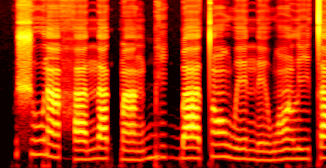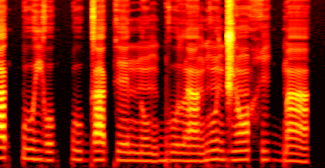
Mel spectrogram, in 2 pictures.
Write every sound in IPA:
ʃ u˦ ɾ ã˧ h a˨ n a˧ k͡p ã˨ ɡ͡b i˧ ɡ͡b a˧ t ɔ̃˦ w e˧ n e˨ w ɔ̃˨˦ l i˧ t a˦ k͡p u˧ j o˨ k͡p u˧ ɡ a˦ k e˧ n ũ˨ ɡ͡b u˧ l ã˧ ɡ ũ˦ d͡ʒ ɔ̃˦ h i˦ ɡ͡b ã˦˨

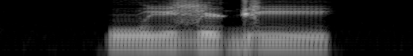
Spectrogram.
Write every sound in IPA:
w i z i ɖ i

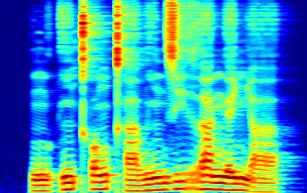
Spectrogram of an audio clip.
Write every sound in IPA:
ŋ ʊ˨ k ĩ˦ kʰ ɔ˦ ŋ kʰ a˨ β ĩ˦ n z i˦ r a˦ ŋ ɛ˦ ɲ a˨

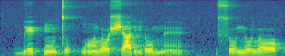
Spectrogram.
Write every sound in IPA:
ɡ͡b e˦ k͡p ũ˧ t o˨ ɡ͡b ɔ̃˨˦ l ɔ˦ ʃ a˦˨ ɾ i˨˦ ɾ o˦˨ m ɛ̃˨ | s o˧ n o˧ l ɔ˦

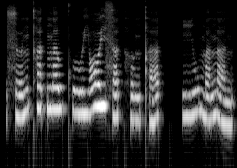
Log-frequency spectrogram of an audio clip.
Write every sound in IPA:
s ɵ˨˥ n kʰ ɐ˥ t̚ ŋ ɐ˥ w kʰ uː˧ j ɔː˥ j s ɐ˨˥ t̚ h ʊ˨ ŋ pʰ ɐ˨˥ t̚ | iː˨˥ w m ɐ˨˥ ŋ ɐ˨˩ n

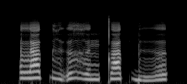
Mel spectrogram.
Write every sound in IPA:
l a˦˥ t̚ ɣ ɨ̰˧˥ ə̯ ɣ ə˧ n t̪ a˦˥ t̚ ɓ ɨ˨˦ ə̯

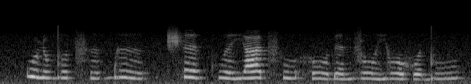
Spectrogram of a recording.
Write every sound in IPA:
k͡p u ɳ u d̪ o t͡sʰ ɘ ɡ͡b ɘ | t͡ʃʰ ɛ kʷʰ ɛ j a t͡sʰ u h o ɗ ɛ n z o j o χʷ ɛ d̪ u

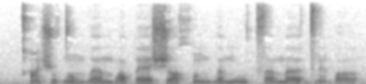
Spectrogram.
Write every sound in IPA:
qʰ ɛ̃ ʃ u d ɔ̃ m b ɜ m b ɒ p ɛ ʃ ʌ χ ũ m b ɜ m u t͡s ɐ m ɜ d͡z ɛ̃ p ʌ

